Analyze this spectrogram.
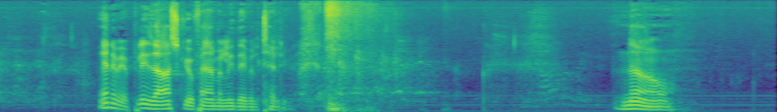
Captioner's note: laughter; laughter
